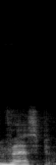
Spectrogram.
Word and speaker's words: Wespe: is the German vesp and vesp is the correct pronunciation tier three same business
